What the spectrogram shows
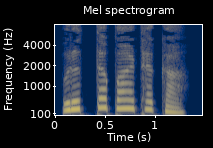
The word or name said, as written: ವೃತ್ತಪಾಠಕ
